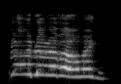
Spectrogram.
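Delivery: acted very high, frantic, panicked gibbering babble. Retelling suddenly losing it at work: imitating own past freak-out. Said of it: "totally freak out".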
